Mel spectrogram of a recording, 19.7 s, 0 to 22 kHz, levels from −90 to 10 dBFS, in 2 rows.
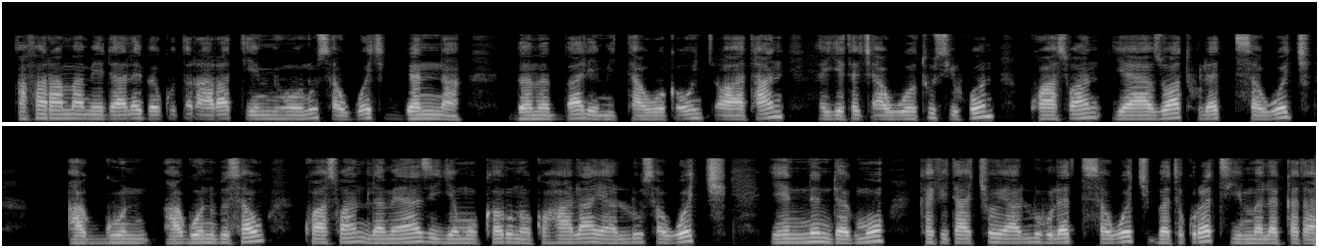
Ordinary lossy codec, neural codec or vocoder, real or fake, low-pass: MP3, 64 kbps; none; real; 7.2 kHz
